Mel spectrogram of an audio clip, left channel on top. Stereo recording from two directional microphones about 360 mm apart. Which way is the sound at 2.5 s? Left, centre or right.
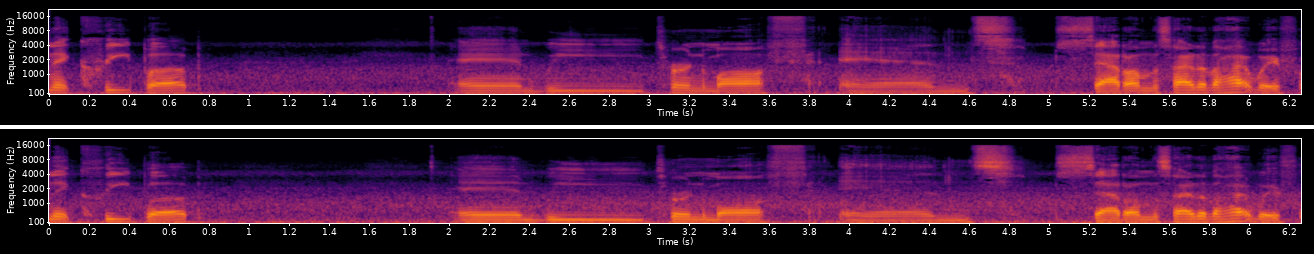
Centre.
